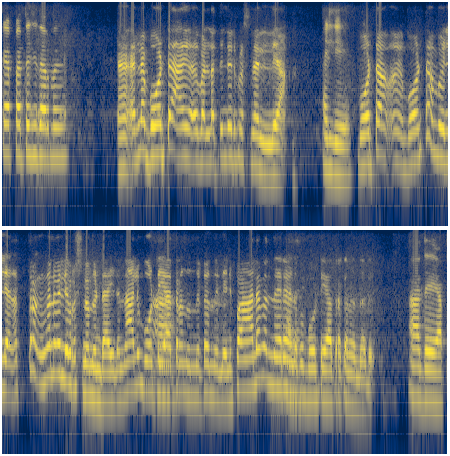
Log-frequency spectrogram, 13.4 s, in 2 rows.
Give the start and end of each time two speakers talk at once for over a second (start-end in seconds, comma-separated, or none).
none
